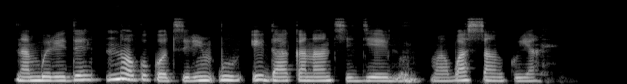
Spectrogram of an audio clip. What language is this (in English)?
Igbo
